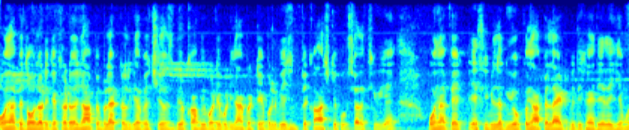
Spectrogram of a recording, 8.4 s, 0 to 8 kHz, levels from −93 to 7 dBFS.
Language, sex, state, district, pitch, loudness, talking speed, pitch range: Hindi, male, Haryana, Rohtak, 125 Hz, -19 LUFS, 320 wpm, 125-130 Hz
